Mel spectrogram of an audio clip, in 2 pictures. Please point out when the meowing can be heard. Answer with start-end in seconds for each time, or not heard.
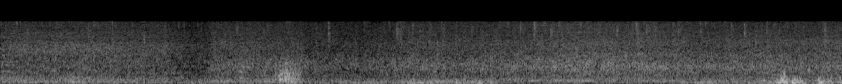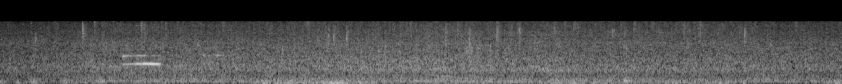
9.6-10.7.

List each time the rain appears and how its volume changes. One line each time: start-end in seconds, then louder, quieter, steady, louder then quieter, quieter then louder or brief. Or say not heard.
0.0-16.8 louder.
